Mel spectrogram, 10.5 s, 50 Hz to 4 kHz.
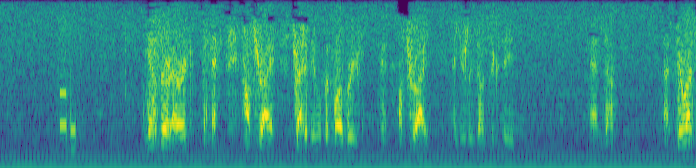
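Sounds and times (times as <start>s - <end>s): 
low steady hum: 0.0s - 10.4s
short telephone keypad-style electronic beeps: 0.9s - 1.2s
speech: 0.9s - 1.4s, 2.2s - 7.9s, 8.8s - 9.4s, 10.0s - 10.4s.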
